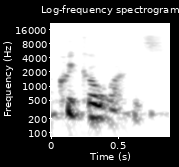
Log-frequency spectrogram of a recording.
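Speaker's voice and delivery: plain reading voice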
